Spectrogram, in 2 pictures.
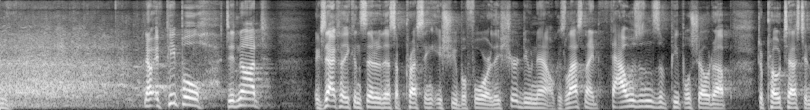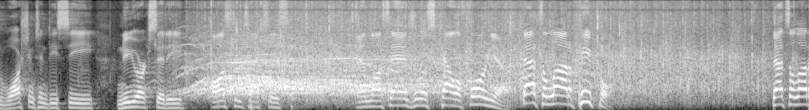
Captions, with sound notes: IF PEOPLE DIDN'T CONSIDER THIS A PRESSING ISSUE BEFORE, THEY SURE DO NOW. LAST NIGHT, THOUSANDS OF PEOPLE SHOWED UP TO PROTESTS IN WASHINGTON D.C.; NEW YORK CITY; AUSTIN, TEXAS; AND LOS ANGELES. CALIFORNIA. ( CHEERS AND APPLAUSE ) THAT'S A LOT OF PEOPLE. THAT'S A LOT OF PEOPLE.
